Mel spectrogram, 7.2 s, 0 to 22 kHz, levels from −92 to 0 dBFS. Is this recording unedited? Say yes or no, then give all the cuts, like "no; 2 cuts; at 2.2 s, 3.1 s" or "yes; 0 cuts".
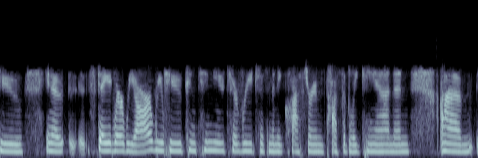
no; 3 cuts; at 1.7 s, 2.5 s, 4.9 s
